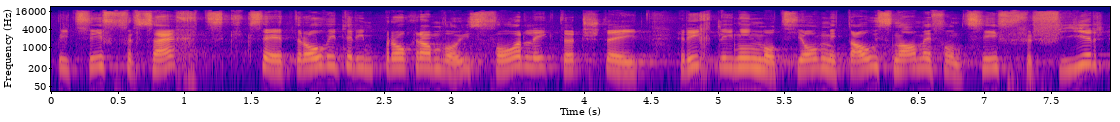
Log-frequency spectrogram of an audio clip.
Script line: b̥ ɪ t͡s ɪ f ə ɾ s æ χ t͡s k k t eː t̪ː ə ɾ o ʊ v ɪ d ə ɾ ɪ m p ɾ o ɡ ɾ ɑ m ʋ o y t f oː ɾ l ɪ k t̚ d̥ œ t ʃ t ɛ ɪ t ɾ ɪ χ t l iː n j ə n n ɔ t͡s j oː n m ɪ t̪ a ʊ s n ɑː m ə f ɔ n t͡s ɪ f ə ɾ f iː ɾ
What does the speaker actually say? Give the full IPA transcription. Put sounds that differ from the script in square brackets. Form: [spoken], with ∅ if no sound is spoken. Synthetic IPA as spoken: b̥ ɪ t͡s ɪ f ə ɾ s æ χ t͡s k k [s] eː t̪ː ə ɾ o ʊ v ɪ d ə ɾ ɪ m p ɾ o ɡ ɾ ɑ m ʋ o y [s] f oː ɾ l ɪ k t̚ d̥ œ t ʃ t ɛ ɪ t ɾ ɪ χ t l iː n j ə n [m] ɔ t͡s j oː n m ɪ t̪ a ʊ s n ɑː m ə f ɔ n t͡s ɪ f ə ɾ f iː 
